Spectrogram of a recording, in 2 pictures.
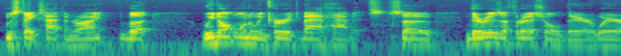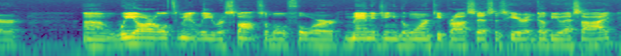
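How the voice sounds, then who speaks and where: A man's voice: fairly low pitch, fairly even intonation, normal speed, fairly bright tone. A man answering questions as a company product expert, in an informal, plain-spoken explanatory style. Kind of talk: casual explanatory interview talk.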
